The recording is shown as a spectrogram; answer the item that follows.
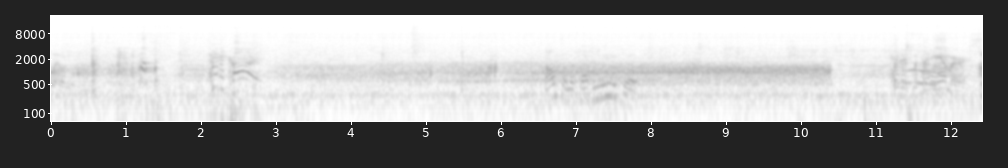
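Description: Short bursts of voices from home videos played through small tablet speakers. Then a steady, narrow-pitched rushing noise from the same speakers runs for several seconds, with a voice heard over it, and cuts off suddenly about ten seconds in.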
